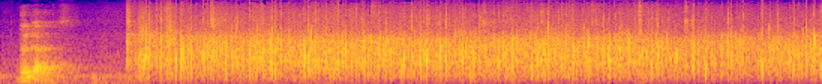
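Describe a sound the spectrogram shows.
A man claps his hands among loud applause.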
